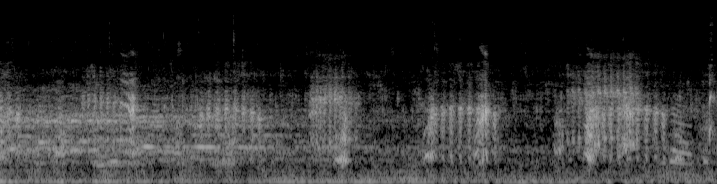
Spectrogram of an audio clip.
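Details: Turkish frogs giving rattling, pulsed croaks in bursts of about a second, several callers overlapping in a continuous chorus with faint background hum.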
